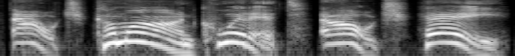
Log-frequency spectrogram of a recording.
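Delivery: high, yelped ouch and protest; pained protest. Acted. Being struck, yelping at the attacker to quit. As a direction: cry out and tell them to stop.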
